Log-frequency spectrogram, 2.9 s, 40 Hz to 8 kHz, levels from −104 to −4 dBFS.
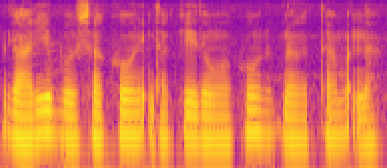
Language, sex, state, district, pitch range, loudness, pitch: Garo, male, Meghalaya, South Garo Hills, 105-115 Hz, -19 LUFS, 110 Hz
